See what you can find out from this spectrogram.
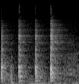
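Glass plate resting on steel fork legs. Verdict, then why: Misaligned. Four quick taps on a glass plate resting across the steel front fork legs of a 1983 BMW R100RS/RT, held deliberately off the bottom of one leg, make it ring and rattle with a bright tone near 500 Hz that dies away fast. The ringing shows one fork leg has been pushed ahead of the other, so the forks would need bending back into alignment.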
